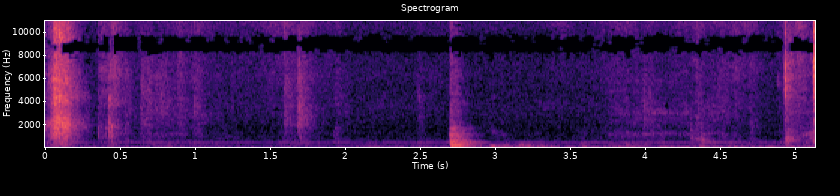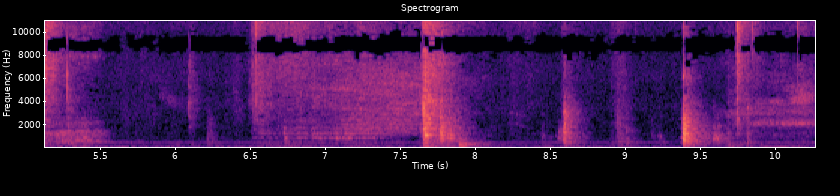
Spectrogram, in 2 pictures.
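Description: Kitchen handling sounds: three sharp knocks of things being set down or handled on a worktop, the loudest about three-quarters of the way through, with faint rustling between them.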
